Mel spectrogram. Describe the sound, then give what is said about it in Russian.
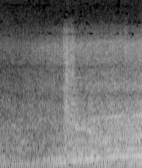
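A clean mobile cinema van pulls into a gas station and brakes, its low engine rumble swelling steadily louder, with a short airy hiss partway through. “На заправку въезжает чистая машина кинопередвижки. Тормозит.”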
